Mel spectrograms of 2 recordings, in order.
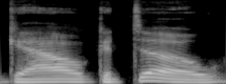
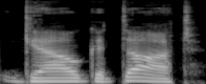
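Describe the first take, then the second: First: Gadot ends with 'oh' and no T. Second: Gadot ends with a short 'ot' sound. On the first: "nor Gal Gadot rhymes with Merlot" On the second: "not Gal Gadot rhymes with spot"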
